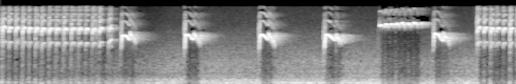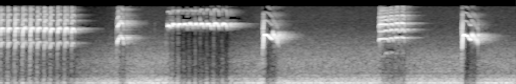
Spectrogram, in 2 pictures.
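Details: Tutor song of the cucak cungkok bulbul for training birds kept at home. Long rattling buzzy trills alternate with sharp falling whistles and clear high held notes, steady low hum underneath.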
